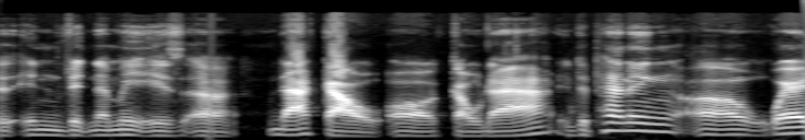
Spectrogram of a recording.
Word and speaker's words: đá cầu: Shuttlecock, how to pronounce it in Vietnamese is đá cầu or cầu đá, depending where you're coming from. Mostly, there is an emphasis on the second syllable.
